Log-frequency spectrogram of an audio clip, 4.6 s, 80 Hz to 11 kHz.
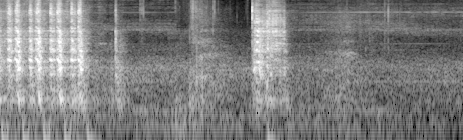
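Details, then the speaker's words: Keeway RKR 125 with 6,430 miles, push-button start; fuel pump runs and relays click: short bursts of cranking that never fire, owner first suspects the battery; no start caused by faulty spark plugs. "um yeah that doesn't want to start sounds like it wants start but this isn't looking good"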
